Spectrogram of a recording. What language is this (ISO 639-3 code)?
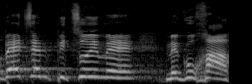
heb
